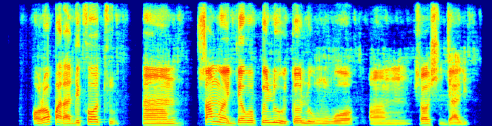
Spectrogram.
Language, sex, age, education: Yoruba, male, 15-29, tertiary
